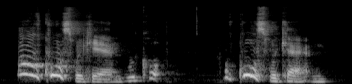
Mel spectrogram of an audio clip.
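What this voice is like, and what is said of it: Put-on blended accent. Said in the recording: “I don't know what accent that is. ... I like to blend them”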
